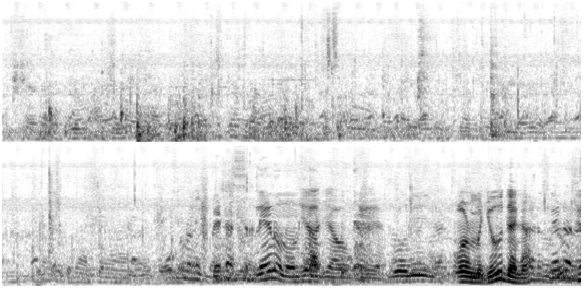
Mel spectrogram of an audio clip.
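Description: Several men talk together close by.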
